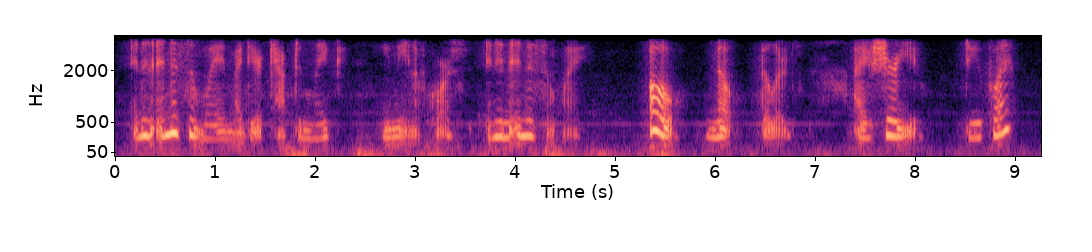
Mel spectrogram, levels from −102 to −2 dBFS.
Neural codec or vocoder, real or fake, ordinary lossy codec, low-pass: none; real; AAC, 32 kbps; 3.6 kHz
